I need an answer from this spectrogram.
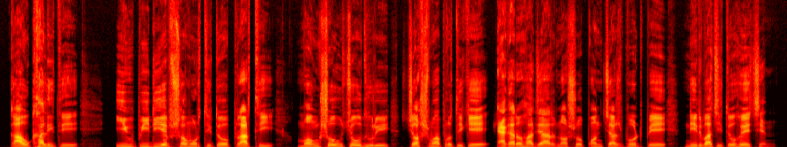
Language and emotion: Bengali, neutral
